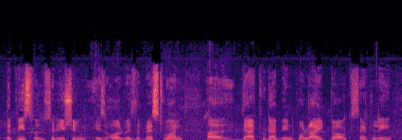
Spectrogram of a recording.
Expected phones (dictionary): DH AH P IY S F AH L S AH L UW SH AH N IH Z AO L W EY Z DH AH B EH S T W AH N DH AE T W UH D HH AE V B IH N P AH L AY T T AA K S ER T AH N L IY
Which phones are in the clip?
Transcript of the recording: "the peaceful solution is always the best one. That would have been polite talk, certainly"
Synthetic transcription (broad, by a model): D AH P IY S F AH L S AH L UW SH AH N IH Z AO L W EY Z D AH B EH S T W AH N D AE T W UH D HH AE V B IH N P AH L AY T T AA K S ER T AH N L IY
